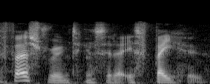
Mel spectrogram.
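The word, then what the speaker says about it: Fehu: room to consider is fate who so that's how you pronounce that rule fate whoo okay Faye who essentially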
